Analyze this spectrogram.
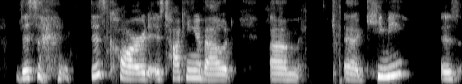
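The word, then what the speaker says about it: Cimi: And so like, for example, this card is talking about Kimi is how you pronounce it.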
